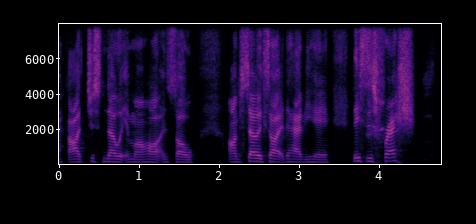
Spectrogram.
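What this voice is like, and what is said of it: Put-on British accent, barely decent. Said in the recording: “otherwise known as So What If I Sound British, just a little bit ... this accent does not fall under that category ... It's barely decent on a good day. But it's mostly offensive.”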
